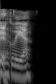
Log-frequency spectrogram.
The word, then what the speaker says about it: Anglia: Anglia.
